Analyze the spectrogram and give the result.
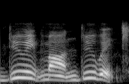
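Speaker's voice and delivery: put-on slow, heavy, played-up Jamaican accent. Passing on a message from Mister Underbelly to someone, in a put-on Jamaican voice. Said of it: "his most Jamaican of voices".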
